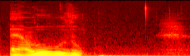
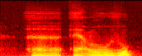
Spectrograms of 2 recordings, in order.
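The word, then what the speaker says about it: أَعُوذُ: Donc ça va être, on va le prononcer Qul. Maintenant on va dire a'udhu.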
